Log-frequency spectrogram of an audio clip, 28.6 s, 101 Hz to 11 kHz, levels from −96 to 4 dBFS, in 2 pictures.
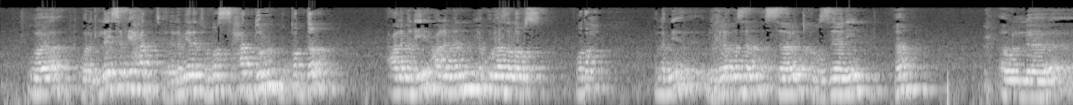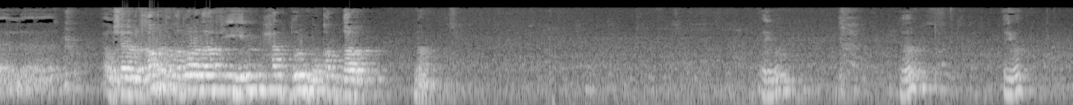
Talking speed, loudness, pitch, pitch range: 85 wpm, -11 LUFS, 185 Hz, 175-200 Hz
